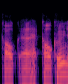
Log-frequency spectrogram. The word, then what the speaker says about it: Colquhoun: Colquhoun, how do you pronounce that?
